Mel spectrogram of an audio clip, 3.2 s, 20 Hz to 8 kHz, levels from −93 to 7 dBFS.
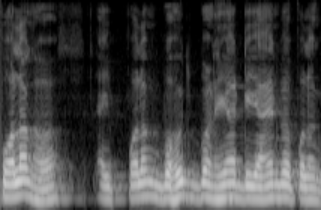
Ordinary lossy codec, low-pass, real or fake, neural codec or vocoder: none; none; real; none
